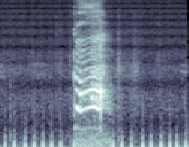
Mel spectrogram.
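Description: A young boy shouts loudly.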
